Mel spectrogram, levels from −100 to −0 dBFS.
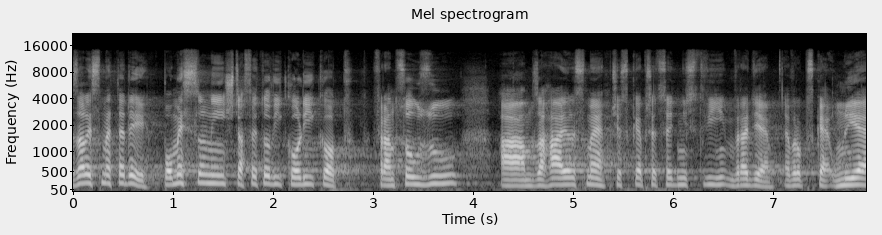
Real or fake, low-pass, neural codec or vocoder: real; 14.4 kHz; none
